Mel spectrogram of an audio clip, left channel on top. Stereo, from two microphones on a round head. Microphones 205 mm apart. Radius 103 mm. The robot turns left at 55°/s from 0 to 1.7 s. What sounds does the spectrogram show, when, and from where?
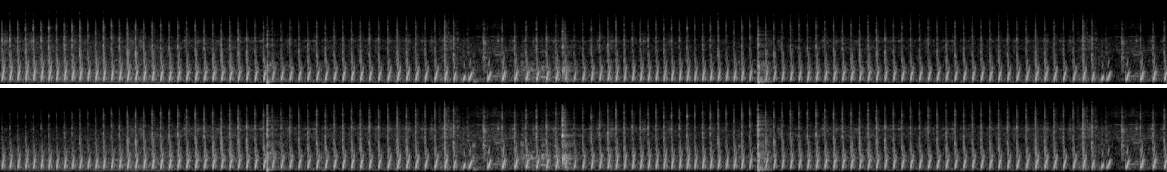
0.0 s a motorcycle: 75° left (ahead or behind); by 11.7 s 25° right (ahead or behind)
2.7 s a rattle: 55° right (ahead or behind)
